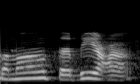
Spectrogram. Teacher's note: نون ساکن کے بعد تا آ رہا ہے تو یہاں پہ بھی اخفا ہوگا، یعنی ایک الف برابر غنہ کریں گے.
